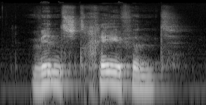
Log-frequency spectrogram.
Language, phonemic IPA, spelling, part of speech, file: Dutch, /ˌʋɪns(t)ˈxeː.vənt/, winstgevend, adjective, Nl-winstgevend.ogg
- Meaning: profitable, lucrative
